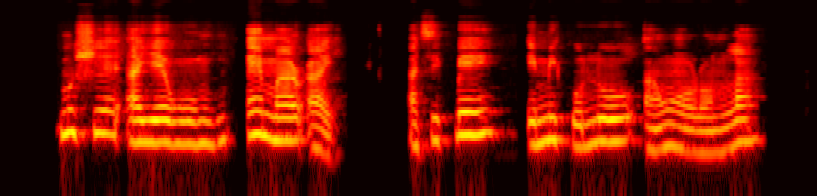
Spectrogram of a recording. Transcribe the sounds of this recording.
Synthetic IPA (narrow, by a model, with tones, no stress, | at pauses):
mo˦ʃe˦a˧jɛ˨wo˨m˦ɛ˦ma˦ɾa˦˨i˨ | a˨ti˧k͡pe˦ | e˨˧mĩ˧ko˨lo˦a˦˨w̃ɔ̃˧ɔ˨ɾ̃ɔ̃˨ñ̩˦la˦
